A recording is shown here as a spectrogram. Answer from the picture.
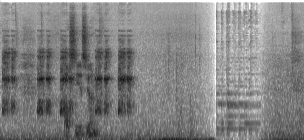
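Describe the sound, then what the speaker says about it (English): A frog croaks in a series of loud, close, rhythmic bursts, with low throaty calls in the middle, then a buzzing trill follows after a short pause; a voice speaks briefly. "I want to introduce you to my friend, the frog"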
